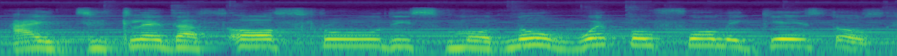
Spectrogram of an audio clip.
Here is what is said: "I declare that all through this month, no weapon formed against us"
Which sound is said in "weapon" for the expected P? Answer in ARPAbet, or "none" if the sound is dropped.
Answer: P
